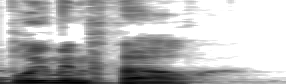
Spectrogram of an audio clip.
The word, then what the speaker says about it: Blumenthal: how do you say his name? Blumenthal. Heston Blumenthal. – Yeah, that's it.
